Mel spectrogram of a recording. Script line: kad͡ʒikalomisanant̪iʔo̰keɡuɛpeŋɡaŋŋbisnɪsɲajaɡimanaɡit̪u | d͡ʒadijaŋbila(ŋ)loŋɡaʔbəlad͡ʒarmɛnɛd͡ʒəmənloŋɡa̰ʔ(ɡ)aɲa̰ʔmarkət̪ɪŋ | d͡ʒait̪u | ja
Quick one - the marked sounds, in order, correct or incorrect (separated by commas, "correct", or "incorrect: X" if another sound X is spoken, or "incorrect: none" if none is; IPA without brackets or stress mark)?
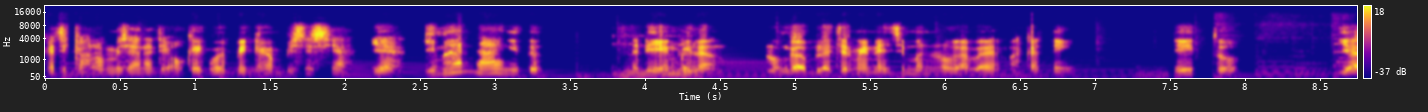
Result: correct, incorrect: b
